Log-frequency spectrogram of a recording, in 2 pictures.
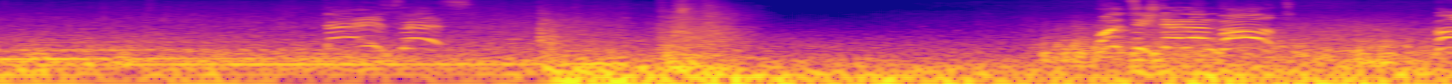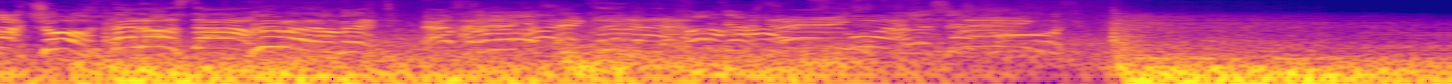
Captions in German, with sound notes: Da ist es! Holt sie schnell an Bord! Macht schon! Na los, doch! Rüber damit! [Geschrei der Bootsleute]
